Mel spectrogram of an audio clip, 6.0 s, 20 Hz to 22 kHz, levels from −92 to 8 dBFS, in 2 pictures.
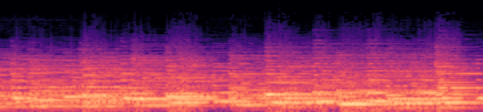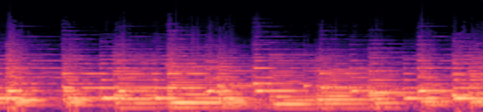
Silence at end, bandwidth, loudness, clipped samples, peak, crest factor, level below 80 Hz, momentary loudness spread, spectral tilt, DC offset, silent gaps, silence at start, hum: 0 s; 6.4 kHz; -9 LUFS; under 0.1%; 0 dBFS; 8 dB; -38 dBFS; 5 LU; -8.5 dB/octave; under 0.1%; none; 0 s; none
